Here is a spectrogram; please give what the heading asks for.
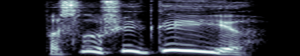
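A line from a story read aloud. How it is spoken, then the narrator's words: Cheerful. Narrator (Russian): весело сказала Стефани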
